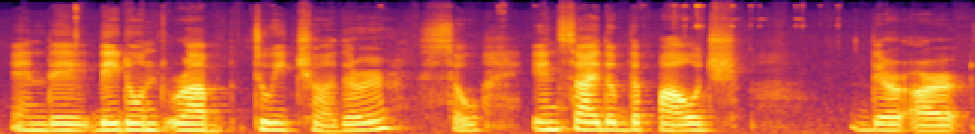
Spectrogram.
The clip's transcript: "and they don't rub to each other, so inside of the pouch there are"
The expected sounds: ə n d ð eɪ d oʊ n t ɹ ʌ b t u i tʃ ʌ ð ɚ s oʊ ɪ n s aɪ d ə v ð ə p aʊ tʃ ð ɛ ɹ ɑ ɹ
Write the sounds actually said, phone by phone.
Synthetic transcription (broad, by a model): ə n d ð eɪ d oʊ n t ɹ ʌ b t u i tʃ ʌ ð ɚ s oʊ ɪ n s aɪ d ə v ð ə p aʊ tʃ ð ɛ ɹ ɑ ɹ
